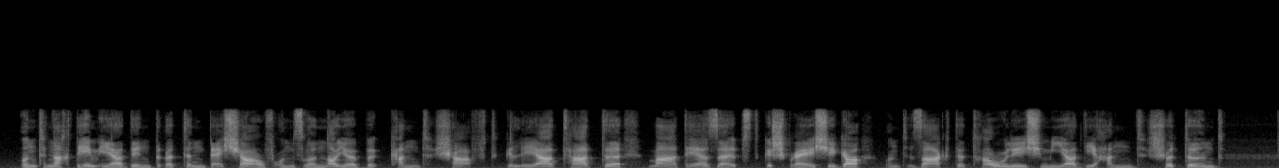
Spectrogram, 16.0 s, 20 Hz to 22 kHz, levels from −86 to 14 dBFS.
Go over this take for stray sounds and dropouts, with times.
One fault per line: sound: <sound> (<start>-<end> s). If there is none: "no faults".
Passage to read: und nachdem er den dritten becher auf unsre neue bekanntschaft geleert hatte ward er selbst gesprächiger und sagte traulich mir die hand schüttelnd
no faults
